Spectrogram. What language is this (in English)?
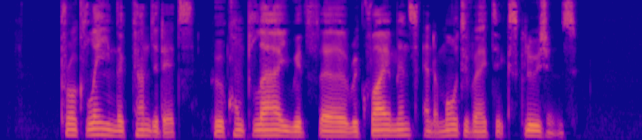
English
